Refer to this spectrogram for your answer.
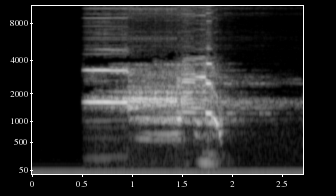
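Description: An elk gives a high, whistling squeal that ends in a quick downward slide.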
